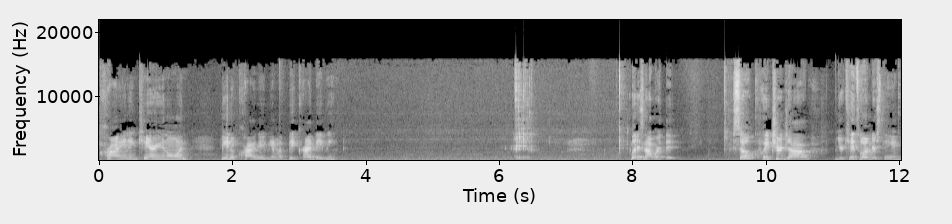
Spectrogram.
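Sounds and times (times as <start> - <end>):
steady low hum: 0.0 - 12.0
person swallowing: 6.1 - 6.8.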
